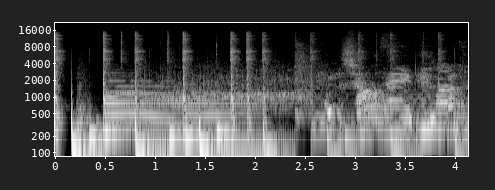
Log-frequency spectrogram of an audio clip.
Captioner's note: applause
